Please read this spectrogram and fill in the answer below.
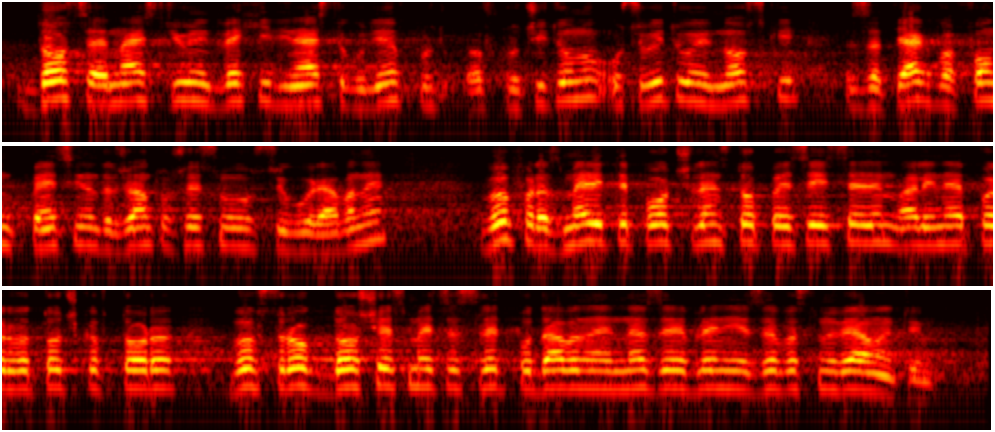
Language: Bulgarian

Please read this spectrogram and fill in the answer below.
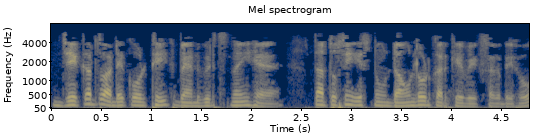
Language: Punjabi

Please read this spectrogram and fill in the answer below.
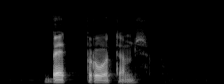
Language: Latvian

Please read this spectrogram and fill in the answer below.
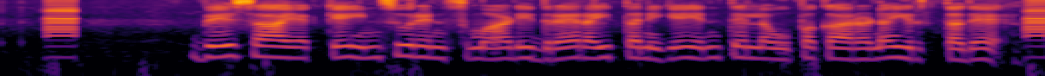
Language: Kannada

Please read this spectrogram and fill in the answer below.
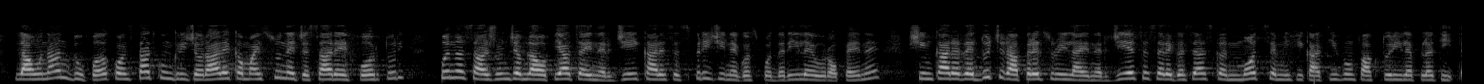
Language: Romanian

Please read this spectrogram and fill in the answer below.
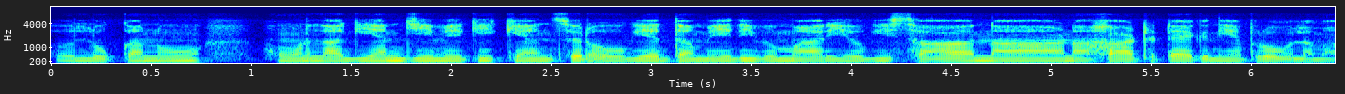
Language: Punjabi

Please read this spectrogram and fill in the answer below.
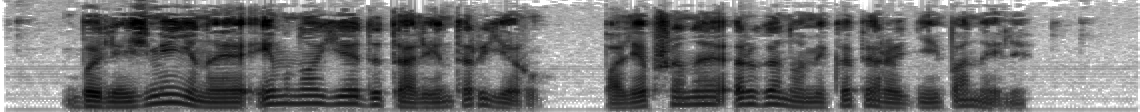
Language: Belarusian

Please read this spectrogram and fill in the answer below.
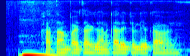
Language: Bhojpuri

